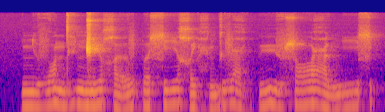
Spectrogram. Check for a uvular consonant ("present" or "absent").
present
